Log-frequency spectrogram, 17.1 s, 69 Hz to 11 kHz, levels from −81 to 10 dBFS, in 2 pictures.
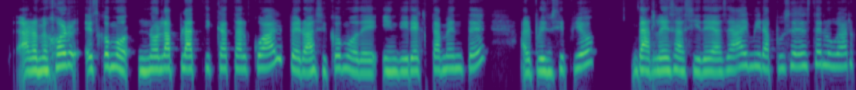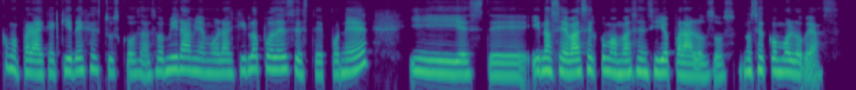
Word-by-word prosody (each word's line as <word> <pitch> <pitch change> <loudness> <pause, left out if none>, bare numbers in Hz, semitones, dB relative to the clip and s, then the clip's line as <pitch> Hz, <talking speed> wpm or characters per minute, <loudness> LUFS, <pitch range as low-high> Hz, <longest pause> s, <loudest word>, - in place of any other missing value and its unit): a - - +5
lo 215 - +7
mejor 260 +5 +6
es 225 -4 0
como 255 -5 +4
no 220 +2 +3
la 240 0 +7
plática 235 0 +3
tal 230 -1 -1
cual, 250 +11 +4
pero, 205 -5 +4
así 205 0 +1
como 235 -4 0
de 185 0 -1
indirectamente, 220 - 0 0.3
al 190 - +1
principio 225 - 0 0.3
darle 210 0 +5
esas 210 -1 0
ideas 195 0 +1
de: 220 - -3
"Ay, 260 +4 +2
mira, 250 -4 -1
puse 250 +3 -3
este 290 +2 -3
lugar 270 +1 -3
como 230 -5 -6
para 185 -1 -1
que 185 - -9
aquí 200 +3 -4
dejes 215 +1 -6
tus 195 -1 -11
cosas 180 0 -9
o 200 - -4
mira, 220 0 -1
mi 200 - -5
amor, 185 -1 -6
aquí 185 +3 -7
lo 230 +1 -3
puedes, 225 -1 -2
este, 170 -2 -7
poner", 195 - -3 0.4
y 185 -3 -2
este, 165 -2 -6
y 205 - -3
no 210 -1 +1
sé, 190 -1 0
va 185 - +5
a - - +2
ser 215 -2 -4
como 200 -3 -1
más 180 +1 -2
sencillo 190 -1 -2
para 165 -3 +1
los 155 - -6
2. 155 +2 -9
No 200 0 -4
sé, 220 +1 -2
cómo 195 -2 -1
lo 175 - -2
veas. - - -8
210 Hz, 215 wpm, -22 LUFS, 190-235 Hz, 0.4 s, lo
